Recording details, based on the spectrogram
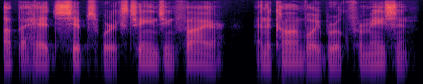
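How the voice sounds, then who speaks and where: A man narrating a wartime history audiobook in a steady, measured manner. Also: rumbling low, creaky, clear, resonant tone, no room sound, clean studio sound.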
